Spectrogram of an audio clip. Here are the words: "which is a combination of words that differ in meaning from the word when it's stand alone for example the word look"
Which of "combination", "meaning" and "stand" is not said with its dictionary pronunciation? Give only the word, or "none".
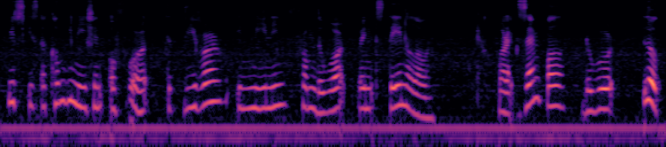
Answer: stand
